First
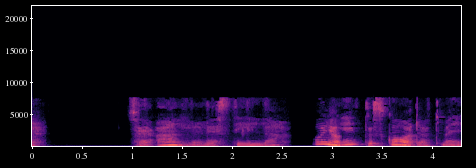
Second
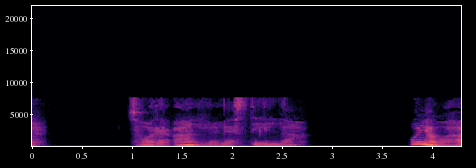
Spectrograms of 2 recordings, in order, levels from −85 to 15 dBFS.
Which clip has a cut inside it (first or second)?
first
